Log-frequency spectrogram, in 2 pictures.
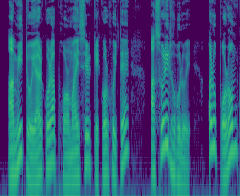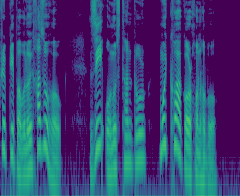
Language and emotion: Assamese, surprised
